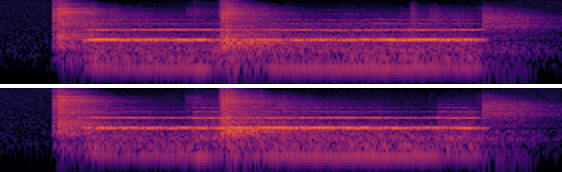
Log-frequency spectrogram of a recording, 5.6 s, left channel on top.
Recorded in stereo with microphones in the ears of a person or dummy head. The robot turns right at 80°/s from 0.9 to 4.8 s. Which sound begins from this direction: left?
A crack, at 0.5 s.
